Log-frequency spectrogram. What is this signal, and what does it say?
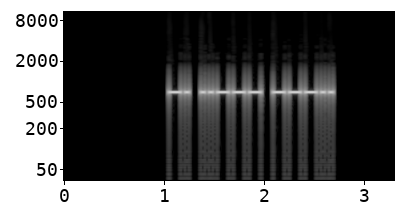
Morse code, heard as a keyed tone, about 30 wpm, 700 Hz. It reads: N28
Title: Common Cut Numbers - 3-Digit 30wpm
